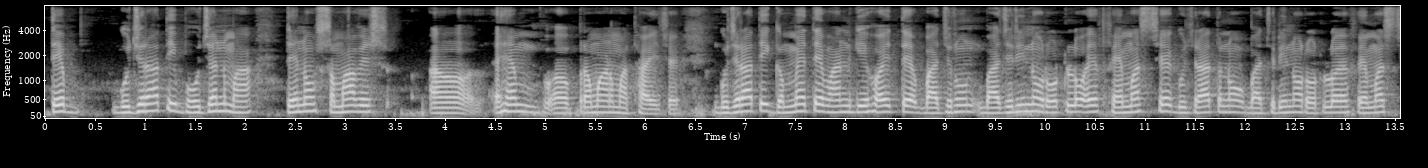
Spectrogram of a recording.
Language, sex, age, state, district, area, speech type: Gujarati, male, 18-30, Gujarat, Ahmedabad, urban, spontaneous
